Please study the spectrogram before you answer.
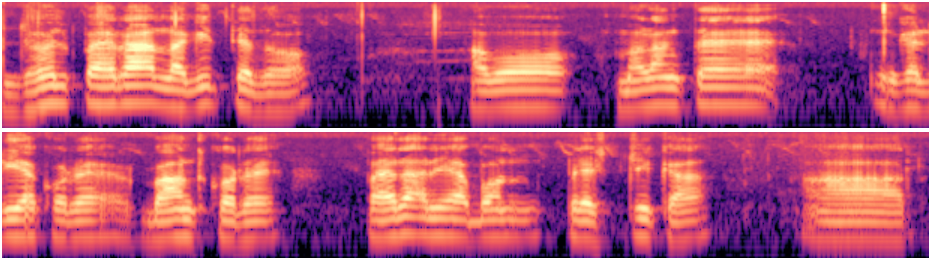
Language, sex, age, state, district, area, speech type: Santali, male, 45-60, Jharkhand, Bokaro, rural, spontaneous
